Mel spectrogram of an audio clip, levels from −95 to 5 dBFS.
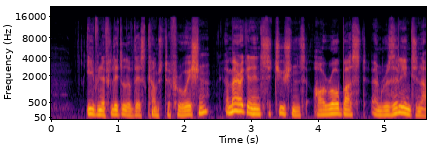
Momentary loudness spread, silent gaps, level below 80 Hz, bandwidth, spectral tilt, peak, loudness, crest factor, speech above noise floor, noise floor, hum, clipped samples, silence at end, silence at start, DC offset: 10 LU; none; -60 dBFS; 15.5 kHz; -6.5 dB/octave; -6 dBFS; -22 LUFS; 16 dB; 42 dB; -63 dBFS; none; under 0.1%; 0 s; 0.55 s; under 0.1%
